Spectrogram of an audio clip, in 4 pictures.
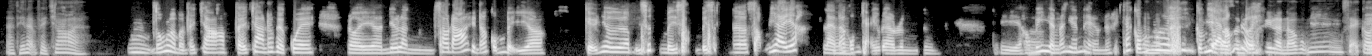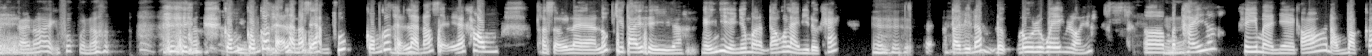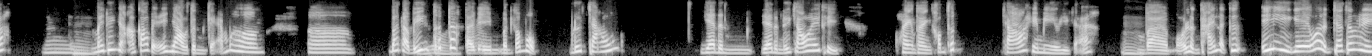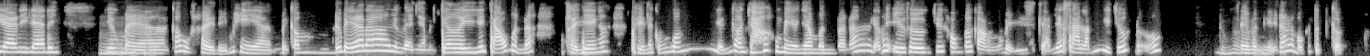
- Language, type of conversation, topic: Vietnamese, unstructured, Bạn có nghĩ thú cưng có thể giúp con người giảm căng thẳng không?
- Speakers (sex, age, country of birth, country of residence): female, 40-44, Vietnam, Vietnam; female, 40-44, Vietnam, Vietnam
- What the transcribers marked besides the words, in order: other background noise; tapping; static; distorted speech; laughing while speaking: "ơ"; laughing while speaking: "rồi"; laugh; laughing while speaking: "nó nó"; chuckle; laughing while speaking: "Ờ"; "nuôi-" said as "luôi"; "nuôi" said as "luôi"; chuckle; laughing while speaking: "chó"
